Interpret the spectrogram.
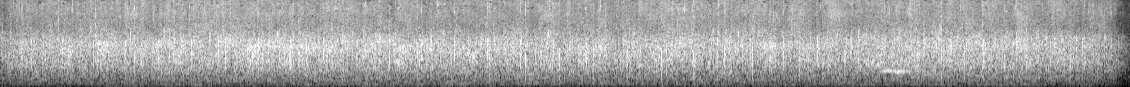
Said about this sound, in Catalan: Cada dia un aplaudiment a Ràdio Estel. Avui, com a homenatge als metges, infermers i infermeres que han treballat tant contra el virus i per tenir cura de tantes i tantes persones. El nostre aplaudiment per vosaltres.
